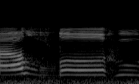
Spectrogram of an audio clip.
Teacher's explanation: Cara bacanya dia ditekan ya. Idgham itu ada penekanan, tapi penekanannya tidak terlalu lama, jadi tidak ada dengung. Dia hanya ditekan. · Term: idgham syamsi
